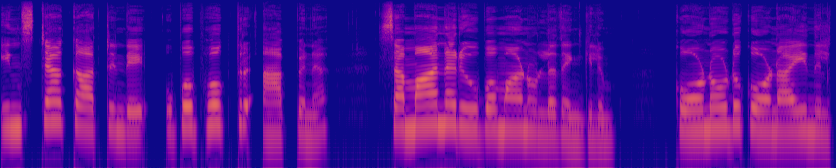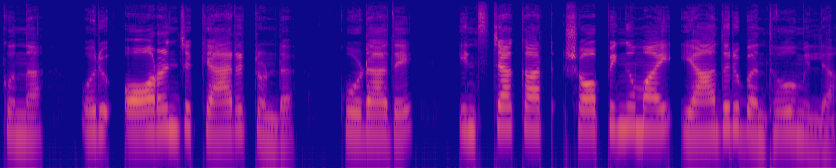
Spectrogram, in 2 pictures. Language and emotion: Malayalam, neutral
